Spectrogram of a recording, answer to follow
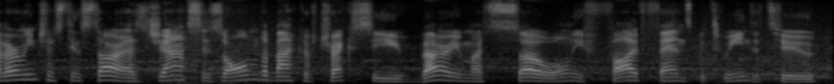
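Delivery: ordinary delivery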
